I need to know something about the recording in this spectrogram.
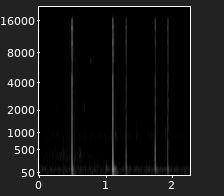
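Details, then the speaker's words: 1956 Chevrolet 235 straight-six parked since 1989, ignition test while reviving: five sharp snapping cracks as spark from the points jumps a wide test gap; ignition firing. "The points are popping off. They've been hot. Oh, I don't know if you heard it. That's jumping that giant gap."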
